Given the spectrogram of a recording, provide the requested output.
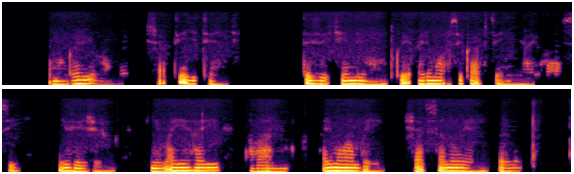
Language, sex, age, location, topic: Kinyarwanda, female, 18-24, Kigali, health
